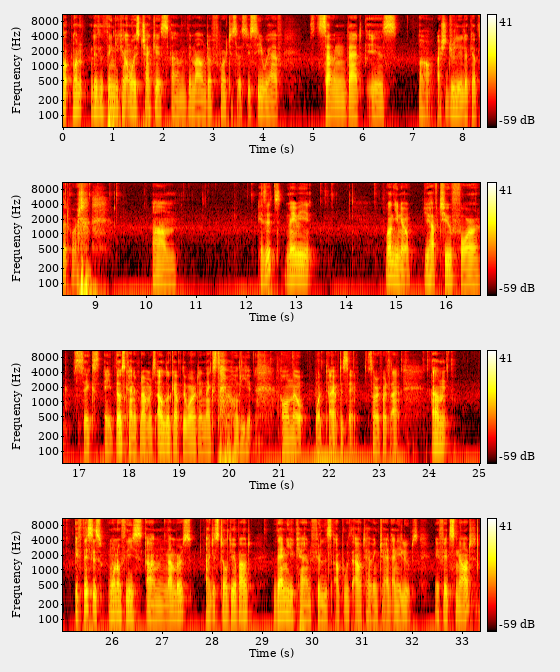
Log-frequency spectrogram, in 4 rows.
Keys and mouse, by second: 1.3-3.3 drag, 13.5-19.2 middle drag, 19.6 g, 21.3 -, 22.4 g, 23.5-24.5 drag, 23.6 g, 24.7 d, 30.7 middle click.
